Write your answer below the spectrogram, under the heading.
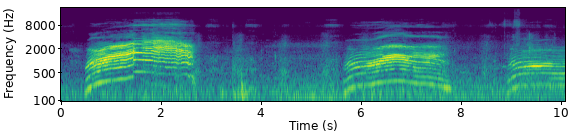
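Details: Orange and white domestic cat giving three drawn-out, whining meows, each rising then falling in pitch with rich harmonics: two long calls of about two seconds, then a shorter one cut off at the end, with quiet pauses between.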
